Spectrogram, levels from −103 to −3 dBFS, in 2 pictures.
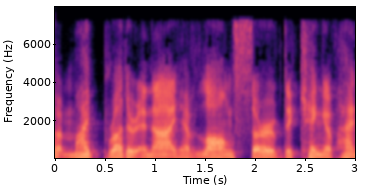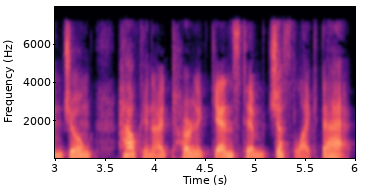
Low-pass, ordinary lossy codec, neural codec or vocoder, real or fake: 7.2 kHz; MP3, 64 kbps; none; real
